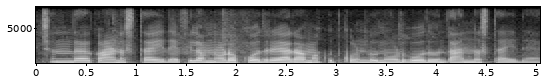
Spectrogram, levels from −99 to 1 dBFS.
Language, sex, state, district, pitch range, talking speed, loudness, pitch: Kannada, male, Karnataka, Chamarajanagar, 200-225 Hz, 140 wpm, -16 LUFS, 215 Hz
